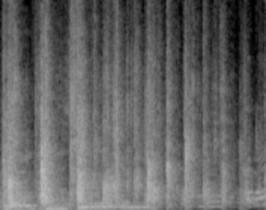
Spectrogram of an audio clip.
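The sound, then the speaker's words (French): Steady rhythmic hand clapping at the close of a children's show, crisp claps roughly every half second under voices singing or chanting along. “Messieurs, mesdames, applaudissez”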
